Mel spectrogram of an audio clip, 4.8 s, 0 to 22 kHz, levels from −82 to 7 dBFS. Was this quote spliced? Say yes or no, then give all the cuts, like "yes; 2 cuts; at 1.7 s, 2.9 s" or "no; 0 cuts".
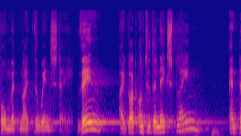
yes; 1 cut; at 1.4 s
